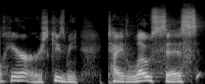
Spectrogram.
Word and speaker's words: tylosis: called on my pronunciation tylosis is the plural here or excuse me tylosis s i is the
